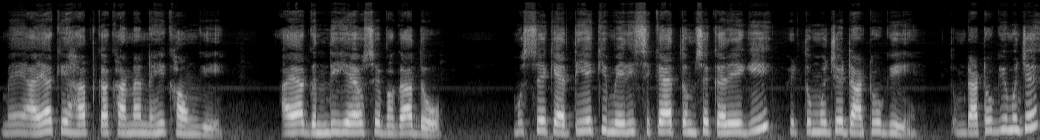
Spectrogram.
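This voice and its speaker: A sulky, childish old mother from a read-aloud storybook, all stubborn demands and pouting refusals. A woman voices her in a high, light register. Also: fairly even intonation, normal speed, warm tone, no echo, natural voice.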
